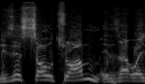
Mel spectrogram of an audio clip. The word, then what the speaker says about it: Solstroem: Is it Solstroem? Is that what it's pronounced? Because Solstroem. Oh, yes. Solstroem.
